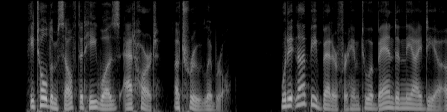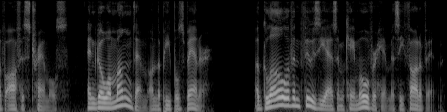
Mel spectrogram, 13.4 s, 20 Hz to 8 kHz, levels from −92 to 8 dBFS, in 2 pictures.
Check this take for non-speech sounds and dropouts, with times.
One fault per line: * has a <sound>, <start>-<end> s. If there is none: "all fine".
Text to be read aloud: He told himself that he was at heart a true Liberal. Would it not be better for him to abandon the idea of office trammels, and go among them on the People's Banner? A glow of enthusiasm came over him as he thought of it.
all fine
